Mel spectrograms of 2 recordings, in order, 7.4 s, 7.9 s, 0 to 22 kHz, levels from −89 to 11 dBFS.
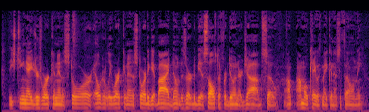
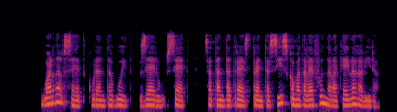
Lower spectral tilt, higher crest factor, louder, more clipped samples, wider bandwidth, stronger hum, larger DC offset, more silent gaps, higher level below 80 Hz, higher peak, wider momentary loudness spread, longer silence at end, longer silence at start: about the same, -4.5 dB/octave vs -4.5 dB/octave; about the same, 20 dB vs 18 dB; first, -22 LUFS vs -28 LUFS; neither; first, 16 kHz vs 8 kHz; neither; first, 0.1% vs under 0.1%; second, none vs 1.71-1.77 s, 2.63-2.77 s, 3.77-3.85 s, 3.97-4.07 s; first, -60 dBFS vs -66 dBFS; first, -2 dBFS vs -10 dBFS; about the same, 9 LU vs 10 LU; second, 0.1 s vs 0.4 s; second, 0 s vs 0.8 s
